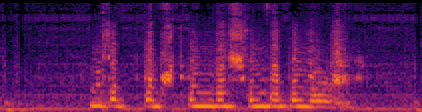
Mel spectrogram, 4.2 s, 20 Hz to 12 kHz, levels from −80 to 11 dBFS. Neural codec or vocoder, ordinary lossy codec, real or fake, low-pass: none; AAC, 48 kbps; real; 10.8 kHz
